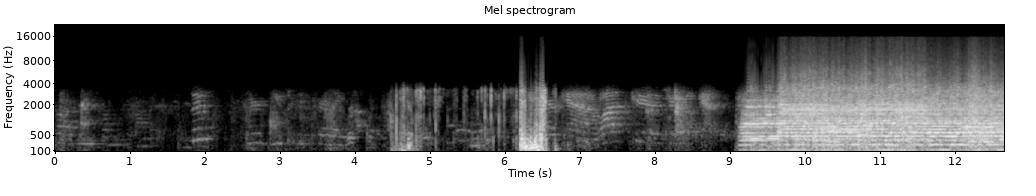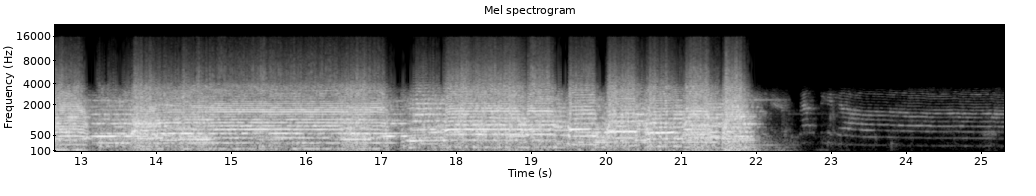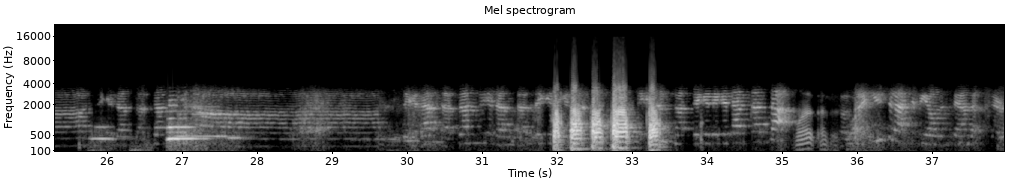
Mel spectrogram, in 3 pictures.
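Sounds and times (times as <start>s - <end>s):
trombone playing sustained notes: 9.1s - 22.2s, 26.8s - 27.8s, 32.0s - 33.5s.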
